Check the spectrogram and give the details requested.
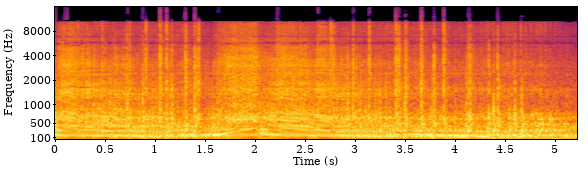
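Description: A car engine revving: its pitch climbs and drops back twice, once peaking at the very start and again about two seconds in, with sharp clicks and pops scattered through.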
